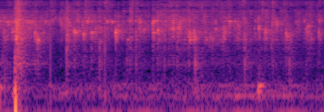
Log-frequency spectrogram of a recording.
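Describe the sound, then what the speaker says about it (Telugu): Cloves, cinnamon stick, bay leaf and cumin frying in hot oil in a pan, giving a close, continuous crackling sizzle with a sharp clack near the start and light stirring sounds. "ఇవన్నీ ఒకసారి బాగా ఫ్రై చేసుకోవాలి"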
